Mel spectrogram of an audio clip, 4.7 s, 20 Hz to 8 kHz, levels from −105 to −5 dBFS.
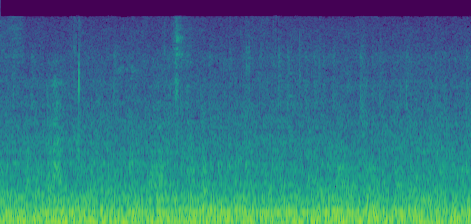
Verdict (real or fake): real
